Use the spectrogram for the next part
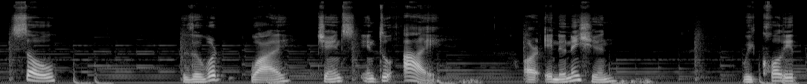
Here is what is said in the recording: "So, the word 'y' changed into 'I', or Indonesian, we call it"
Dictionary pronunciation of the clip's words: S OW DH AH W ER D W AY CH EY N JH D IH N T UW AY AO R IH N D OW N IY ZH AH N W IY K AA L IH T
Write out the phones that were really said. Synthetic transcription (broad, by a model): S OW DH AH W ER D W AY CH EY N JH IH N T UW AY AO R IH N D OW N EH SH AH N W IY K AA L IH T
